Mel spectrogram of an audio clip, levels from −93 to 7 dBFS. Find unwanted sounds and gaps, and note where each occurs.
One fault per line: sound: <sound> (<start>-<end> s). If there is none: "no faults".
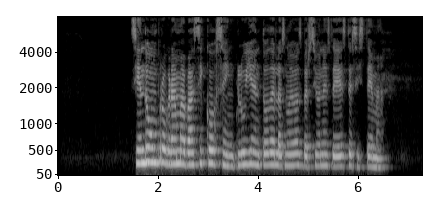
no faults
